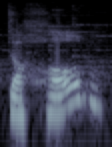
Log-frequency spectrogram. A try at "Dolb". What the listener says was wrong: The H is basically silent, so it's just Dolb. Dolb.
